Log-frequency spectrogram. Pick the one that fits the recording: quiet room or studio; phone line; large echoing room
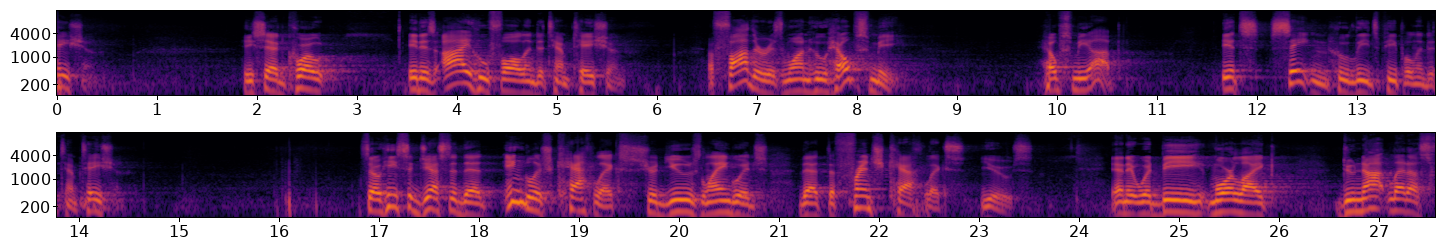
large echoing room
